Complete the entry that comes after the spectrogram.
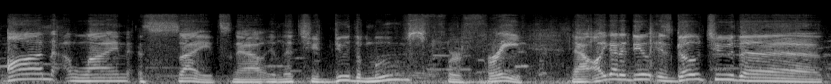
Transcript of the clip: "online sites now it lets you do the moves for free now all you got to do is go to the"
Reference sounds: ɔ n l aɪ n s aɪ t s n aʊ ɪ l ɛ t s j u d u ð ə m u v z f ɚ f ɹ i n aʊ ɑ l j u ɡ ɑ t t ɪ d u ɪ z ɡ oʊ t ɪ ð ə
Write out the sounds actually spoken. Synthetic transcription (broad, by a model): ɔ n l aɪ n s aɪ t s n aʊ ɪ l ɛ t s j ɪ d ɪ ð ə m u v z f ɚ f ɹ i n aʊ ɑ l j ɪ ɡ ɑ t t ɪ d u ɪ z ɡ oʊ t ɪ ð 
